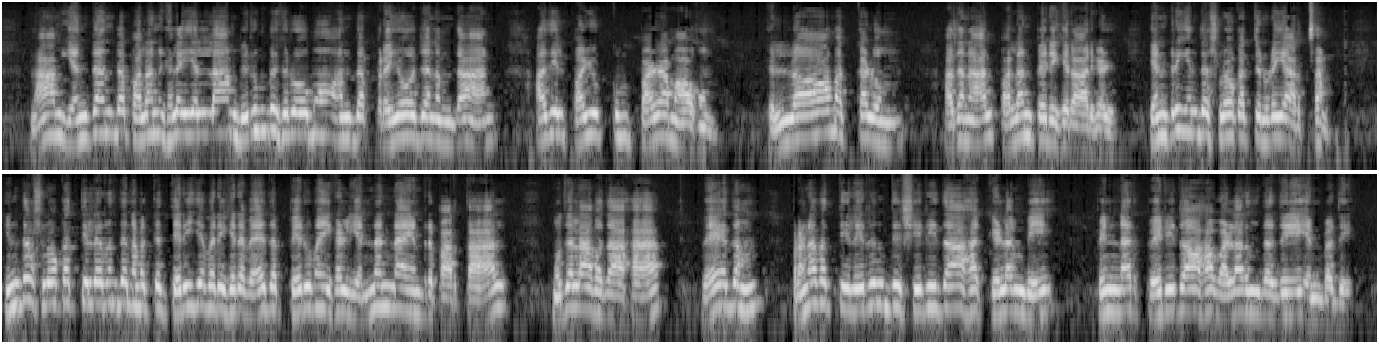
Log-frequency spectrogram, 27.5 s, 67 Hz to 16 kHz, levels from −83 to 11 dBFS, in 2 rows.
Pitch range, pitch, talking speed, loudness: 180-215 Hz, 195 Hz, 85 wpm, -10 LUFS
